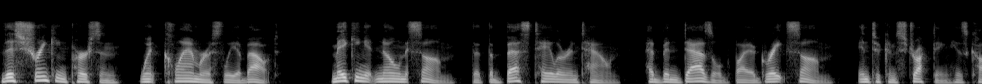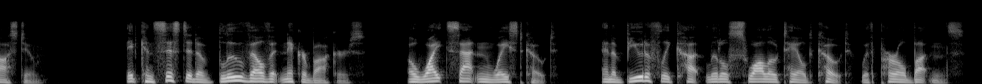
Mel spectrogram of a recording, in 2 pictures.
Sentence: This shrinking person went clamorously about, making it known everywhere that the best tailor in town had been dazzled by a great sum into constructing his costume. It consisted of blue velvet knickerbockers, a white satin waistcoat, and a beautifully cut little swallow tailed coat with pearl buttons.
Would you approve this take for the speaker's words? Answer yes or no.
no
